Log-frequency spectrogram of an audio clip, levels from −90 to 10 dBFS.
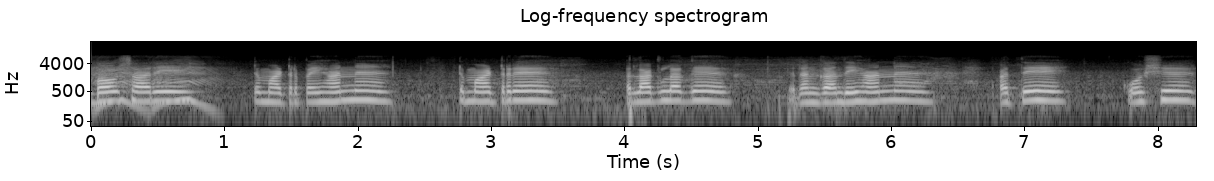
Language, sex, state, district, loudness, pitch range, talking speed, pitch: Punjabi, male, Punjab, Kapurthala, -18 LUFS, 225-250 Hz, 95 wpm, 235 Hz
